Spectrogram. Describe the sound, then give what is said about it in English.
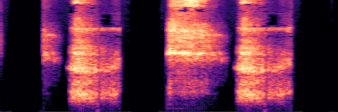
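Someone close to tears takes a few shaky, breathy gasps in and out, each a short airy rush separated by silence, with no talk. “it's getting hard for me. Let me get a breath.”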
